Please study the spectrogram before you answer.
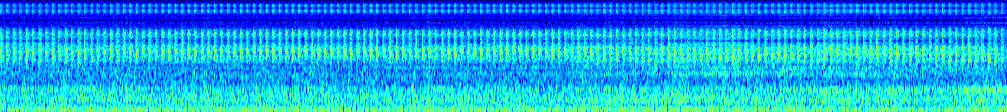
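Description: Steady metallic ticking about four times a second over the idle, perfectly even throughout; points to a cracked flexplate.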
